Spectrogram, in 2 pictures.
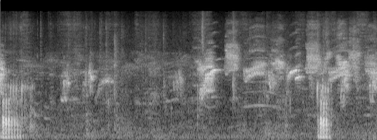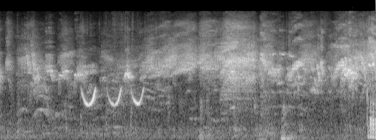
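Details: Asian pied starling adult seeming to talk: quiet clicks and low voice-like bursts build into rising chatter with three clear looping whistled notes, ending in dense harsh high-pitched babble.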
